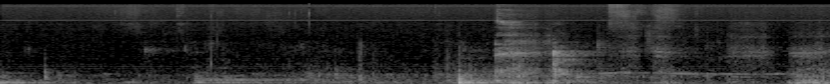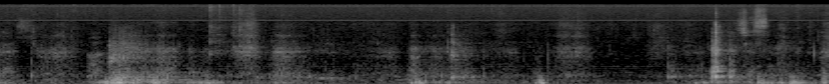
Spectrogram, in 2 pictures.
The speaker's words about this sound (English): Yeah, can I get those others to come and join me? We're just going to do a bit of furniture removal and adjustment.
